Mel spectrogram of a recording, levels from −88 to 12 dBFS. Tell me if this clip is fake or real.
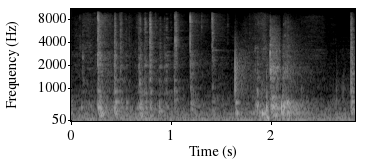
real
